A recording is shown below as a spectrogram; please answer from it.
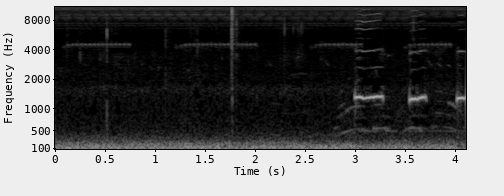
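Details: Baby monkey, wild, hidden in a thorny tree and calling for his friend: three loud, level whistled cries in quick succession at the end, following a stretch of only low rumble and periodic high insect-like pulses.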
